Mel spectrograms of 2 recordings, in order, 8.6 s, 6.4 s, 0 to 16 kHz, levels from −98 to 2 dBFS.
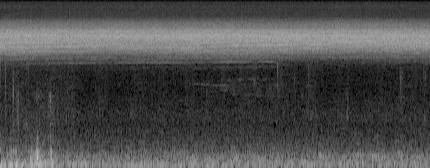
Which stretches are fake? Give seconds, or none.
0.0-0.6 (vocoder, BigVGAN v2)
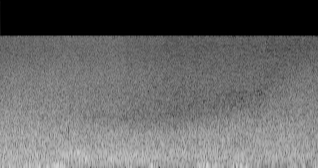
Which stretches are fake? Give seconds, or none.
3.5-4.3 (vocoder, BigVGAN v2); 4.7-6.0

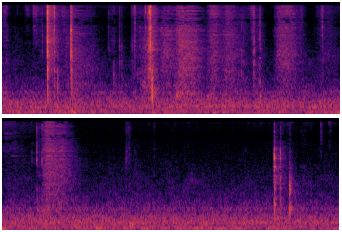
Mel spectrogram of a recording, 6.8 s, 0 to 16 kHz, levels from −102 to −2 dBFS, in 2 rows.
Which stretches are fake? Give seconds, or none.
0.0-2.2 (vocoder, BigVGAN v2)

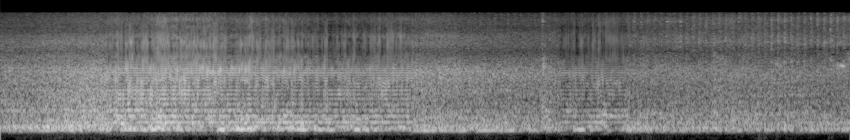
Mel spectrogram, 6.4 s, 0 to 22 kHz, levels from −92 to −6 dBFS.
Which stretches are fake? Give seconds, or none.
0.8-3.1 (vocoder, BigVGAN v2); 4.2-4.7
